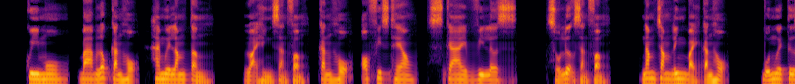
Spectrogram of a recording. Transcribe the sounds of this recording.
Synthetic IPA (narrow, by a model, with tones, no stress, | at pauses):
kwi˧mo˧ɓaː˧lə˦˥wk͡p̚ka˧nɦo̰˧˨ | haː˧jmɨ˧əjla˧mt̪ə˨˩n | lwa̰ː˧˨jɦï˨˩ŋ̟saː˧˩nfə˧˩mka˧nɦo̰˧˨ʔɔ˦˥fi˦˥st̪ʰɛ˧wskaː˧jvi˧ləː˧s | so˨˦lɨ̰˧˨əŋsaː˧˩nfə˧˩m | na˧mt͡ɕa˧mlï˧ŋ̟ɓa˧˩jka˧nɦo̰˧˨ | ɓo˨˦nmɨ˧əjt̪ɨ˧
